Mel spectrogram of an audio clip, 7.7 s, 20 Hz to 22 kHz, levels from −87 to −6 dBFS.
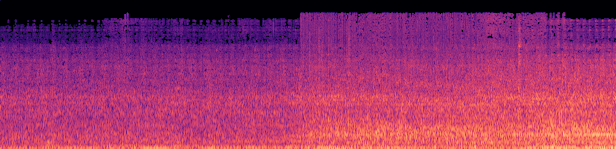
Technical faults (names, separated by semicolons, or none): unreliable data bit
